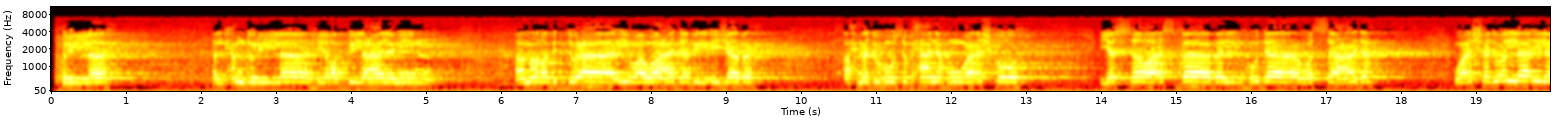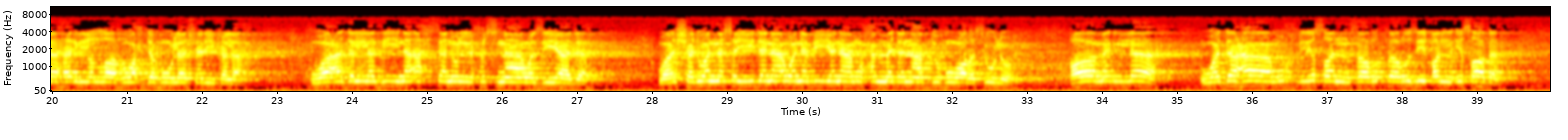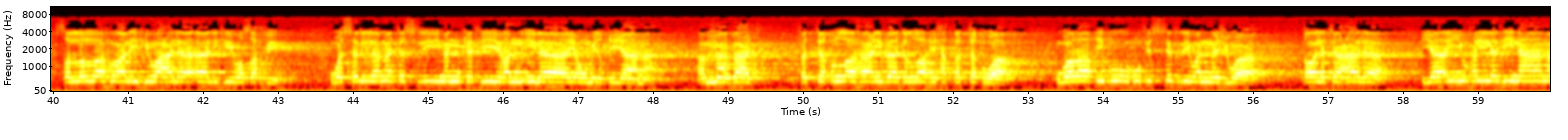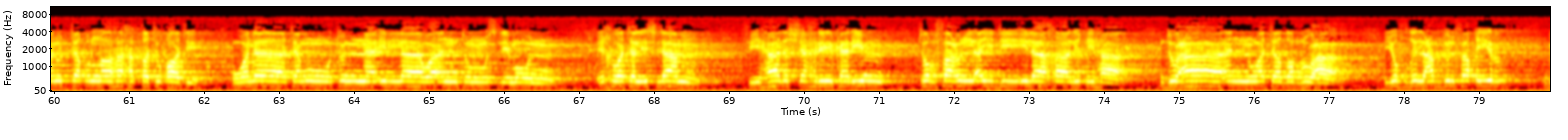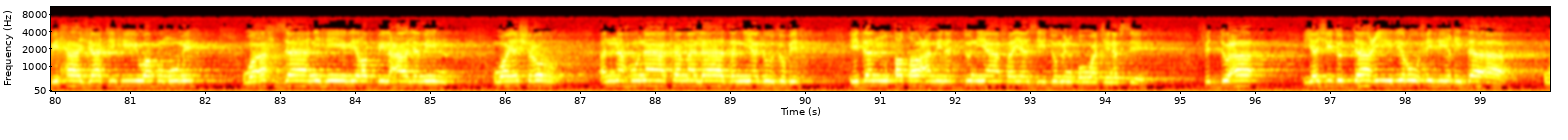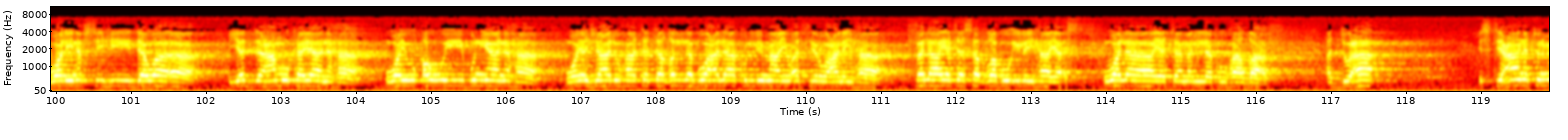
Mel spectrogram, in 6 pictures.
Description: تاريخ النشر ١٥ رمضان ١٤١٧ هـ المكان: المسجد النبوي الشيخ: فضيلة الشيخ عبدالباري الثبيتي فضيلة الشيخ عبدالباري الثبيتي الدعاء وفضله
